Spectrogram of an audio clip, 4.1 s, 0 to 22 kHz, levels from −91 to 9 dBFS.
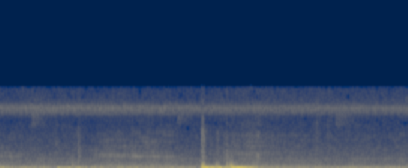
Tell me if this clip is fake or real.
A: real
